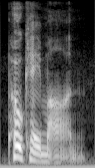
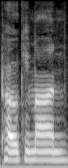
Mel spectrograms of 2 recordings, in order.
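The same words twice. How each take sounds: First: The E sounds like the E in resume. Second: The E does not sound like resume's E. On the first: This is the official pronunciation. "That's actually how you're supposed to pronounce it. This is supposed to be an E like in resume" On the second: This is the speaker's habitual pronunciation. "I'll still say Pokemon because that's what I do"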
